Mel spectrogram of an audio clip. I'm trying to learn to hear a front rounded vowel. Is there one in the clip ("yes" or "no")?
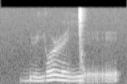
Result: yes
